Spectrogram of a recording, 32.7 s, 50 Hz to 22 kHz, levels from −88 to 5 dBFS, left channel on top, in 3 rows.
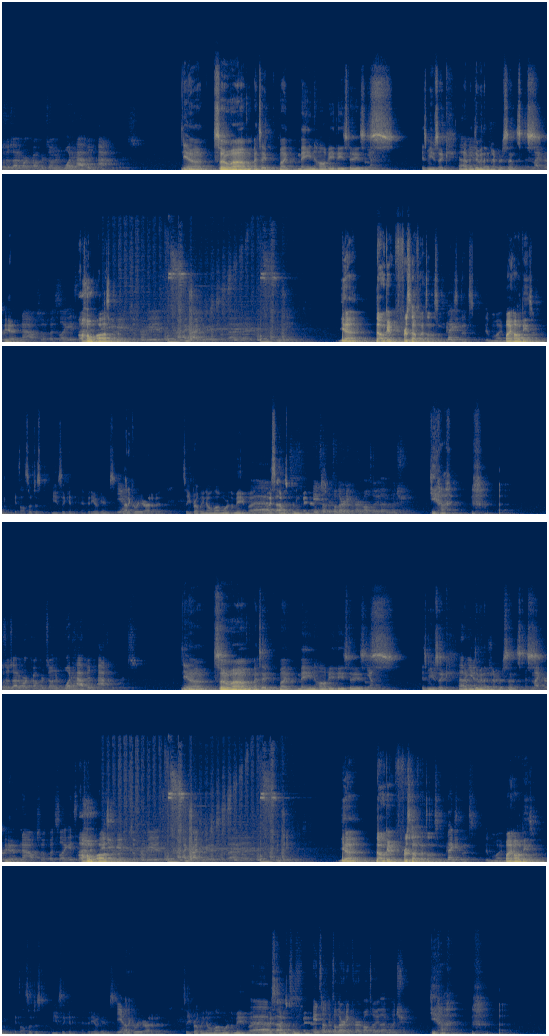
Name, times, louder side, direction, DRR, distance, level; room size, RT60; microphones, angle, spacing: voice 1, 0.0-2.3 2.5-2.7 7.2-7.4 9.1-10.0 10.6-14.2 14.5-15.9 16.4-16.7 19.8-20.1 24.0-24.3 26.7-29.9, right 2 dB, 40° right, 0 dB, 3.2 m, -48 dB
voice 2, 3.6-7.8 8.4-11.2 12.4-13.3 17.6-18.0 18.4-19.8 20.6-21.7 22.2-23.3 23.6-25.0 25.5-28.0 30.4-30.8 31.2-31.4, left 1 dB, 40° left, 6 dB, 1.3 m, -31 dB
sound 1, 12.9-16.7, right 2 dB, 15° right, 1.7 m, -45 dB
19.5 x 19.5 x 3.7 m, 0.95 s
head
